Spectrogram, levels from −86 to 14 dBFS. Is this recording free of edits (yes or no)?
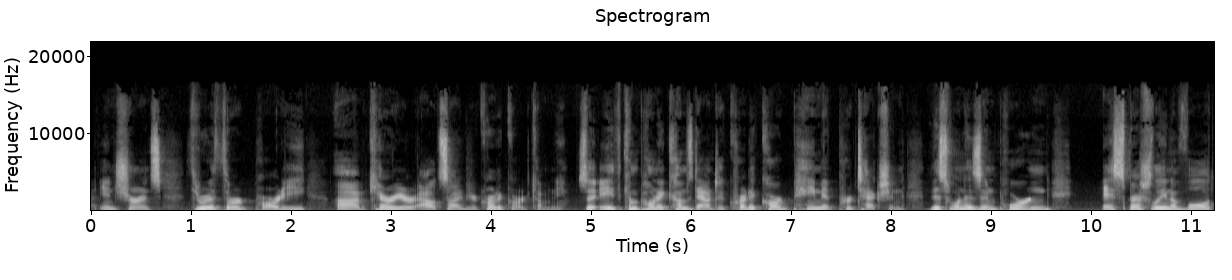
yes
